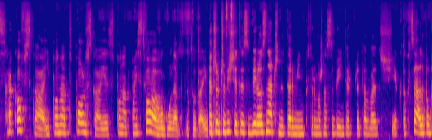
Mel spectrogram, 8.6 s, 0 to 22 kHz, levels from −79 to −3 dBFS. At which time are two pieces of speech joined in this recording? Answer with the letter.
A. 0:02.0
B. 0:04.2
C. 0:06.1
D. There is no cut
B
